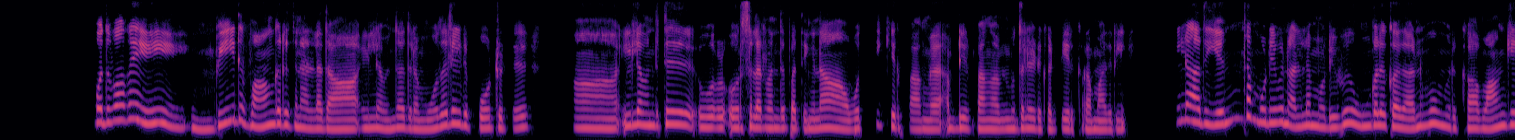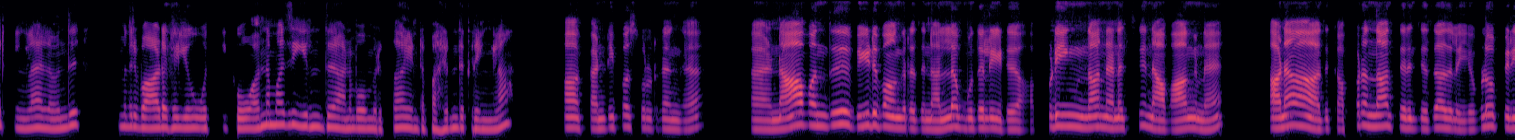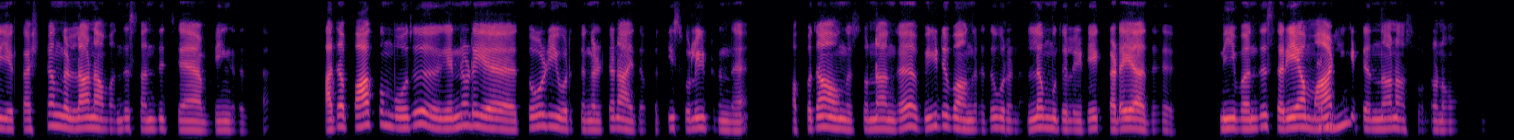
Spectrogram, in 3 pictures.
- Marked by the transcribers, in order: none
- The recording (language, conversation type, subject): Tamil, podcast, வீட்டை வாங்குவது ஒரு நல்ல முதலீடா என்பதை நீங்கள் எப்படித் தீர்மானிப்பீர்கள்?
